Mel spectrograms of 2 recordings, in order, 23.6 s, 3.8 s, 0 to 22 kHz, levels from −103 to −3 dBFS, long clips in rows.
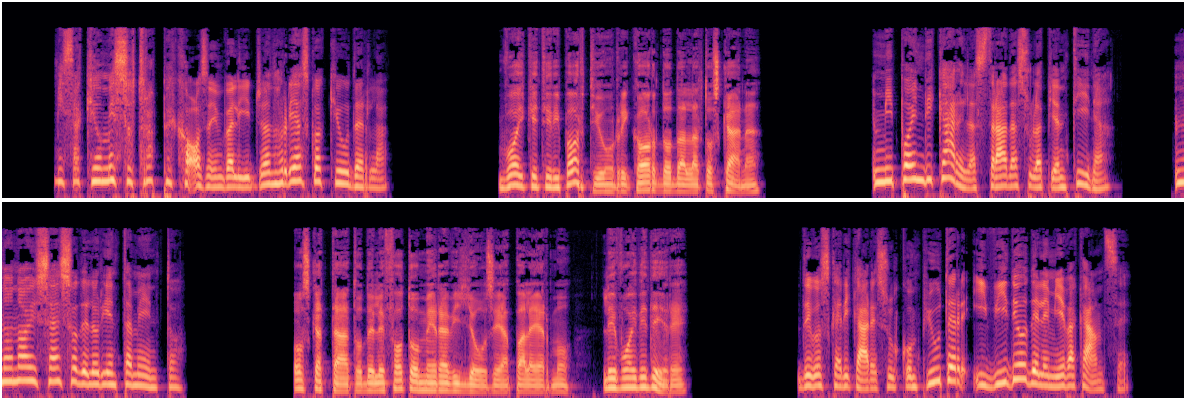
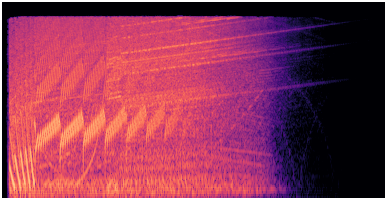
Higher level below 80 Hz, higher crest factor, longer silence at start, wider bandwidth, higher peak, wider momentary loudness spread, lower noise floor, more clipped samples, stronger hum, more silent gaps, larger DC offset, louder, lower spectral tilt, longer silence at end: second, -50 dBFS vs -42 dBFS; first, 18 dB vs 12 dB; first, 0.55 s vs 0.05 s; second, 13.5 kHz vs 17 kHz; first, 0 dBFS vs -8 dBFS; second, 9 LU vs 14 LU; about the same, under -90 dBFS vs -87 dBFS; neither; neither; first, 3.91-4.96 s, 7.64-8.69 s, 11.20-11.69 s, 13.67-14.73 s, 18.72-19.77 s vs none; neither; second, -19 LUFS vs -16 LUFS; first, -4.5 dB/octave vs -1.5 dB/octave; second, 0.55 s vs 1.2 s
